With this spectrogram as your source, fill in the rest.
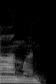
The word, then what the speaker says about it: Donlon: Donlon.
